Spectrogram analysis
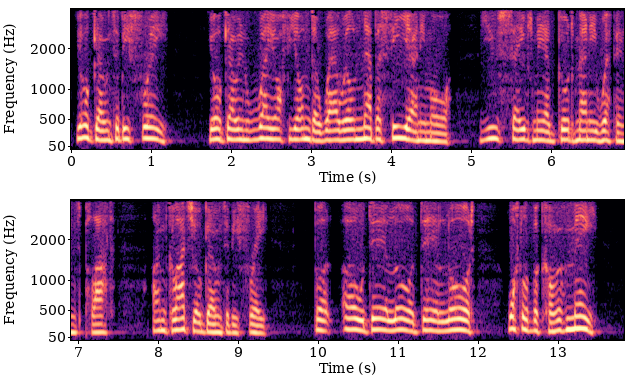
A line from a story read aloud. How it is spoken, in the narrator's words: she cried, tears streaming down her face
